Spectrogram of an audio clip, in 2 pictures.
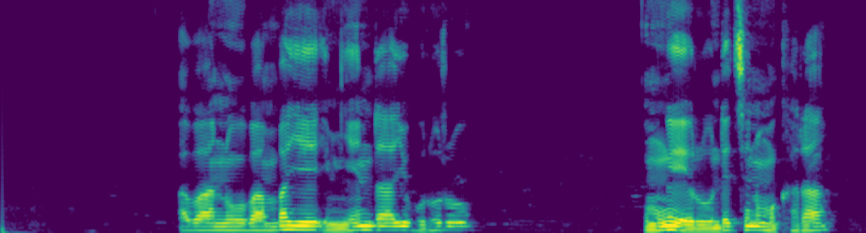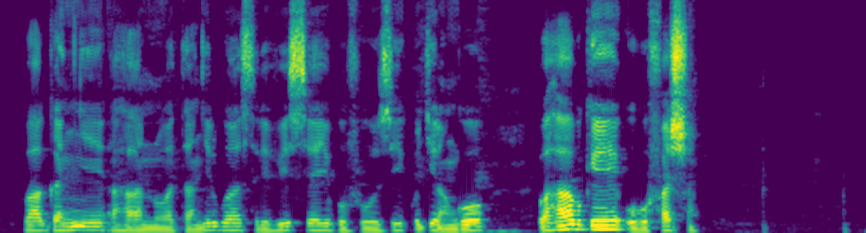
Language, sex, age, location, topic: Kinyarwanda, female, 25-35, Huye, health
